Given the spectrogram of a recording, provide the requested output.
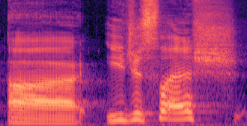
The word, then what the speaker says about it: Aegislash: Aegislash.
